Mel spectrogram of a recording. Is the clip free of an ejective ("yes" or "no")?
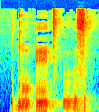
no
